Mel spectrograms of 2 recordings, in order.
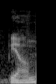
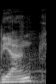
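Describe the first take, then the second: First: The name is said as Beyond. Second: The name is said as Bianc. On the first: The speaker calls it right. "it's Beyond" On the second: The speaker calls it wrong. "So it's not even Bianc"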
